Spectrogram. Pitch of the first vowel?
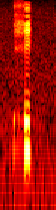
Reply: low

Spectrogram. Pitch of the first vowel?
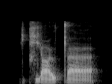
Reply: rising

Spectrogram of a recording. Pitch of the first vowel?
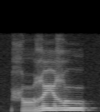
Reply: low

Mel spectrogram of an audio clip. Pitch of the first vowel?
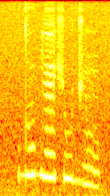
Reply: high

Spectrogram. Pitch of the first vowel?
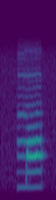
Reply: high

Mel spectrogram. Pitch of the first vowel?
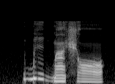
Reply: falling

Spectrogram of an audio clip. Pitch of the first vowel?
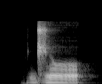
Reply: low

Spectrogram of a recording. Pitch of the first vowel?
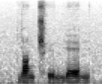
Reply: high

